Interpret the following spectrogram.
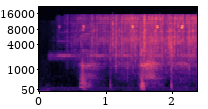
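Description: Quiet cartoon night-time sound effects: faint high chirps repeating through a soft background, with two short falling squeaks, about half a second and a second and a half in.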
